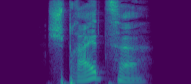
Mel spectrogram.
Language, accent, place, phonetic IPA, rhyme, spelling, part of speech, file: German, Germany, Berlin, [ˈʃpʁaɪ̯t͡sə], -aɪ̯t͡sə, spreize, verb, De-spreize.ogg
- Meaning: inflection of spreizen: 1. first-person singular present 2. first/third-person singular subjunctive I 3. singular imperative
